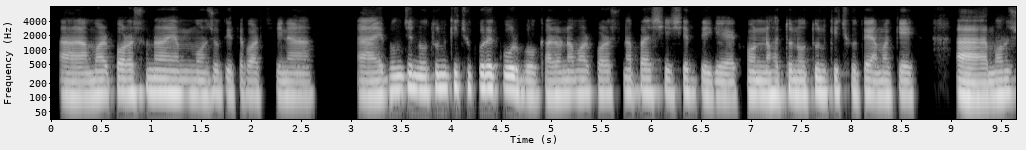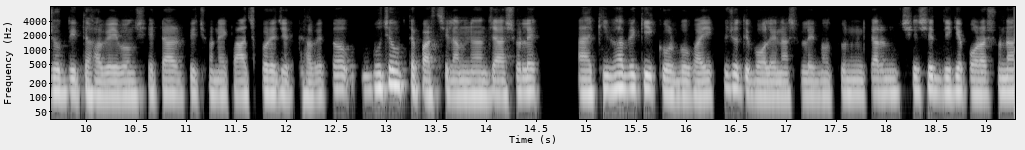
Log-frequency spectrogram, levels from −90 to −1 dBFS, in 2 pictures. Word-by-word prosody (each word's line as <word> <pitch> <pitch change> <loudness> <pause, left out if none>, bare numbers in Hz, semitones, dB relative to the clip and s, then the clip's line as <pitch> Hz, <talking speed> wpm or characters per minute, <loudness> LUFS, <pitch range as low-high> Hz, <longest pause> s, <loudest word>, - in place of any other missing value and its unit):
আ - - +1 0.2
আমার 115 +2 +2
পড়াশোনায় 125 0 +3
আমি 120 - -1
মনোযোগ 115 +1 -1
দিতে 115 0 -5
পারছি 110 +1 -6
না। 105 - -1 0.6
আ - - +1 0.2
এবং 135 +4 +1
যে 155 - +5
নতুন 150 +3 +3
কিছু 155 -1 0
করে 150 -1 +6
করবো, 125 -5 +5
কারণ 115 0 +1
আমার 120 0 0
পড়াশোনা 120 +1 -3
প্রায় 125 -1 +1
শেষের 125 0 -2
দিকে। 110 -1 0
এখন 115 +2 -1 0.2
হয়তো 115 +2 +1
নতুন 115 +2 +2
কিছুতে 120 -2 -3
আমাকে 110 +1 -1 0.6
আ - - +8 0.3
মনোযোগ 120 +2 +2
দিতে 120 0 -1
হবে, 110 -1 0
এবং 110 0 0
সেটার 120 0 -3
পেছনে 115 -1 -4
কাজ 110 0 -1
করে 120 -2 +2
যেতে 110 0 -5
হবে। 105 +2 -2
তো 145 - -3 0.3
বুঝে 155 +4 +4
উঠতে 170 -5 -1
পারছিলাম 115 -1 -2
না, - - +2 0.2
যে 115 - 0
আসলে 125 +2 0 0.5
আ - - +2 0.2
কিভাবে 150 +1 +3
কি 150 - +5
করব 115 -4 +1
ভাই? 110 -1 0
একটু 110 - -14
যদি 135 -3 0
বলেন, 110 0 0
আসলে 110 +1 -6
নতুন, 115 +2 -4 0.2
কারণ 120 0 -2 0.2
শেষের 130 0 -1
দিকে 130 +1 +3
পড়াশোনা 120 +1 +1
120 Hz, 180 wpm, -22 LUFS, 115-125 Hz, 0.6 s, আ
